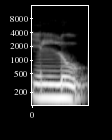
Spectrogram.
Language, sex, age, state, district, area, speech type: Telugu, male, 30-45, Telangana, Karimnagar, rural, read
